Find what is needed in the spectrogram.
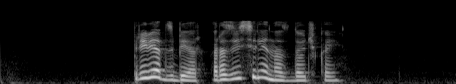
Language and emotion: Russian, positive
